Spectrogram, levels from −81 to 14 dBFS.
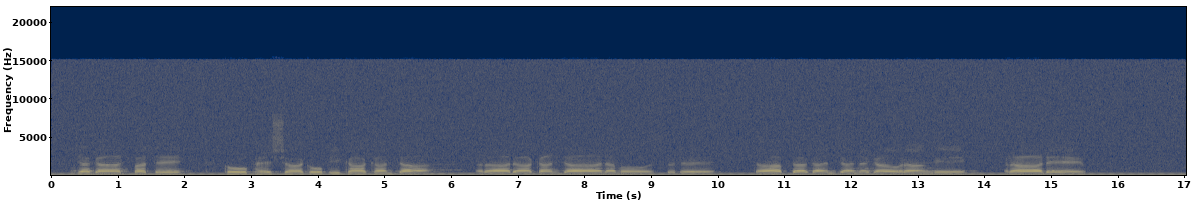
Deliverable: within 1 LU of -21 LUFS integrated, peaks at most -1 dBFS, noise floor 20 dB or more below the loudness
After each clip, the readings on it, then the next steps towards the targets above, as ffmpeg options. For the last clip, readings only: hum 60 Hz; harmonics up to 300 Hz; hum level -30 dBFS; noise floor -32 dBFS; noise floor target -44 dBFS; loudness -24.0 LUFS; peak -8.5 dBFS; loudness target -21.0 LUFS
-> -af "bandreject=f=60:t=h:w=6,bandreject=f=120:t=h:w=6,bandreject=f=180:t=h:w=6,bandreject=f=240:t=h:w=6,bandreject=f=300:t=h:w=6"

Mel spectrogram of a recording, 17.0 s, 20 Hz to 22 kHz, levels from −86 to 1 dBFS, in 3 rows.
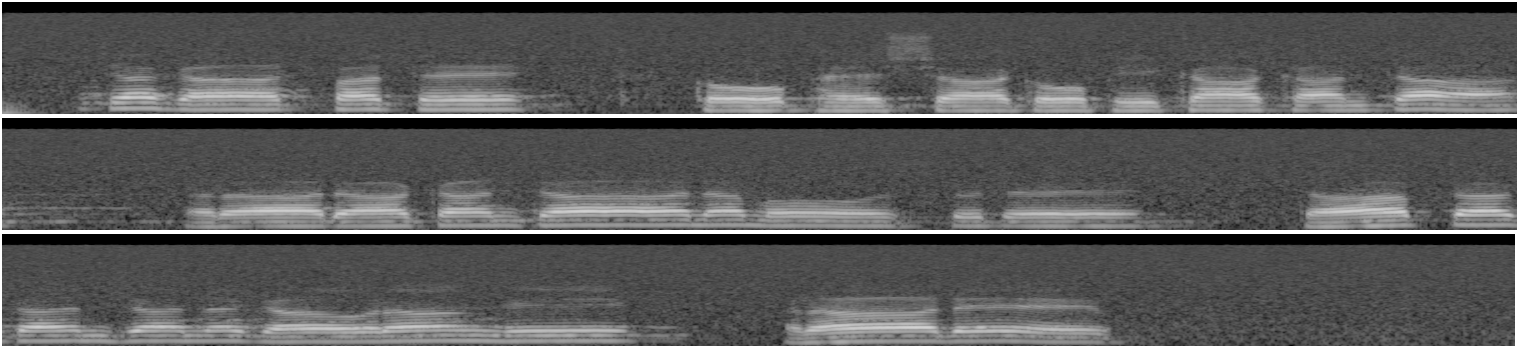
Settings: hum none; noise floor -40 dBFS; noise floor target -44 dBFS
-> -af "afftdn=nr=6:nf=-40"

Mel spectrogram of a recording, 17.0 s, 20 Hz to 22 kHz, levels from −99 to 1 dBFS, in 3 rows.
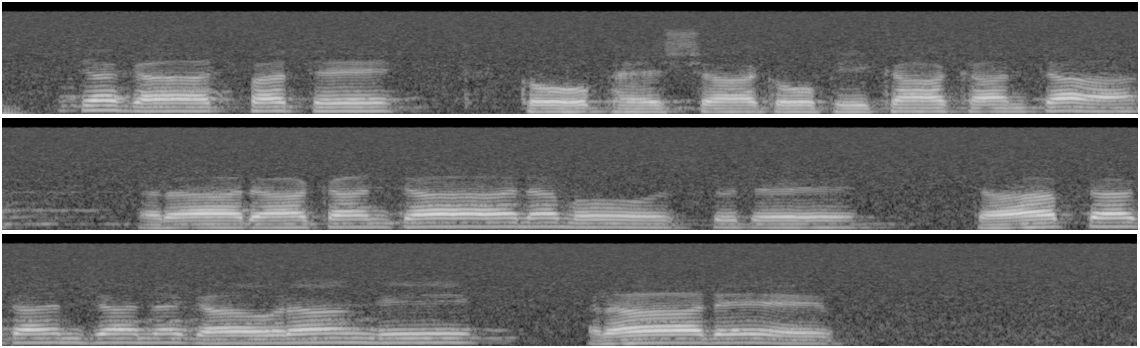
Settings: noise floor -45 dBFS; loudness -23.5 LUFS; peak -10.0 dBFS; loudness target -21.0 LUFS
-> -af "volume=2.5dB"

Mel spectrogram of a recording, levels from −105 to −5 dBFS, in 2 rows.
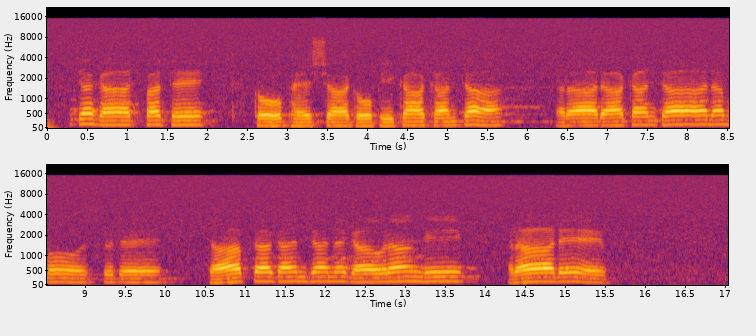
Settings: loudness -21.0 LUFS; peak -7.5 dBFS; noise floor -42 dBFS

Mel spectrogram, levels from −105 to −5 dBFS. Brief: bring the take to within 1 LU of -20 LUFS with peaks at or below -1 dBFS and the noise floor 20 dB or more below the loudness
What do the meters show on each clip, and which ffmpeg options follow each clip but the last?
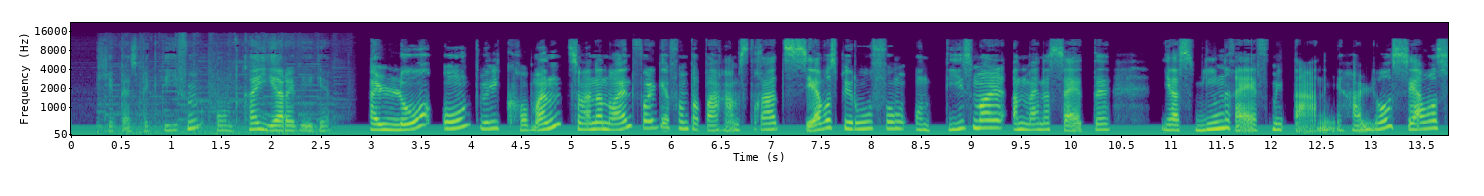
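hum 50 Hz; harmonics up to 300 Hz; hum level -40 dBFS; loudness -25.5 LUFS; peak -8.0 dBFS; loudness target -20.0 LUFS
-> -af "bandreject=f=50:t=h:w=4,bandreject=f=100:t=h:w=4,bandreject=f=150:t=h:w=4,bandreject=f=200:t=h:w=4,bandreject=f=250:t=h:w=4,bandreject=f=300:t=h:w=4"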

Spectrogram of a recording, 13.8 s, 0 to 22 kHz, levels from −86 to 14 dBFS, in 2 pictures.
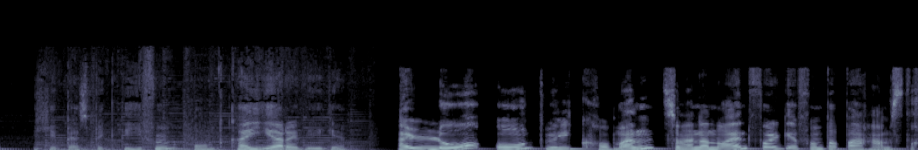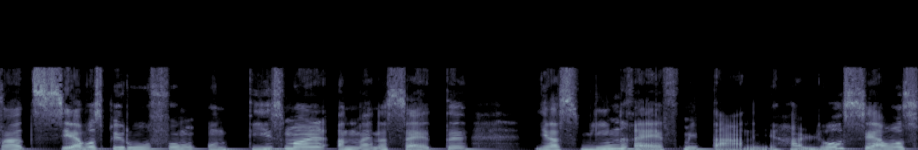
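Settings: hum none; loudness -25.5 LUFS; peak -7.5 dBFS; loudness target -20.0 LUFS
-> -af "volume=5.5dB"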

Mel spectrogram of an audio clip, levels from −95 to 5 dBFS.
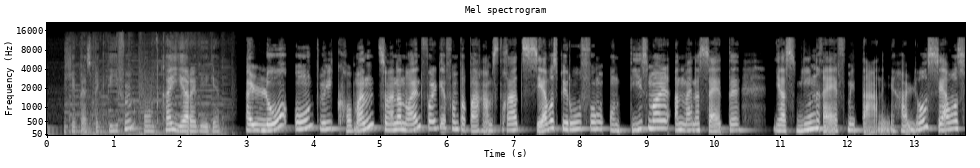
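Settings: loudness -20.0 LUFS; peak -2.0 dBFS; noise floor -50 dBFS

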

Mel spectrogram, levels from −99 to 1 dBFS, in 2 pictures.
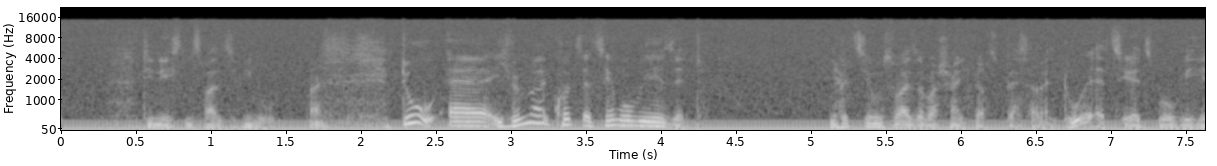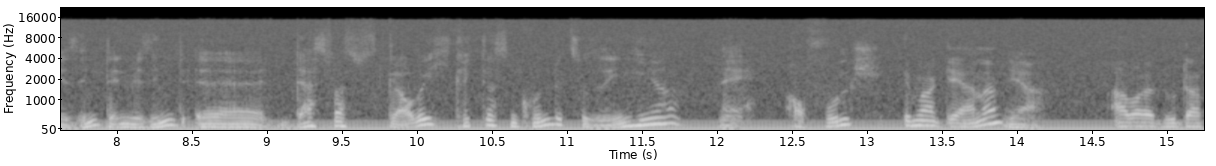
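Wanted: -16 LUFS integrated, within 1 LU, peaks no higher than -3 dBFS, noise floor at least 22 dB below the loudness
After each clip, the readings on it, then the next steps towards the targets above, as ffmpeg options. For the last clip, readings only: hum 60 Hz; harmonics up to 300 Hz; hum level -25 dBFS; noise floor -27 dBFS; noise floor target -44 dBFS; loudness -21.5 LUFS; peak -7.0 dBFS; loudness target -16.0 LUFS
-> -af "bandreject=f=60:t=h:w=6,bandreject=f=120:t=h:w=6,bandreject=f=180:t=h:w=6,bandreject=f=240:t=h:w=6,bandreject=f=300:t=h:w=6"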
